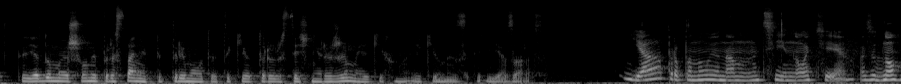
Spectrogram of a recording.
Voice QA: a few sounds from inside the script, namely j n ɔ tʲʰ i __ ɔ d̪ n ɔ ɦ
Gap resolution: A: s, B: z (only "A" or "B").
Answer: B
